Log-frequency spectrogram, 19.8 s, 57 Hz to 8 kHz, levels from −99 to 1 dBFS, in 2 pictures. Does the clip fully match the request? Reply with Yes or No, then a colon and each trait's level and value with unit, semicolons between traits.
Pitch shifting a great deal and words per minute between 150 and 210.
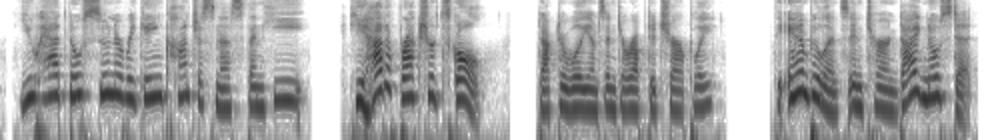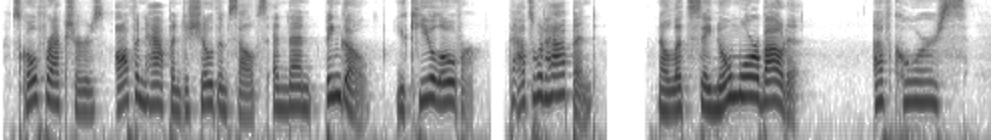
No: wide, 6.7 semitones; average, 140 wpm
